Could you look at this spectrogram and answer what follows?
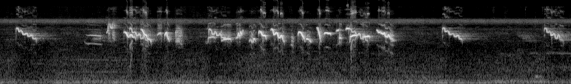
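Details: Kecial kuning, a Lombok white-eye, in a master song for training caged birds: a bright high chirp, then long bursts of rapid, tumbling twittered notes, and a few single chirps at the end, over a constant thin high whine.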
